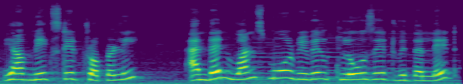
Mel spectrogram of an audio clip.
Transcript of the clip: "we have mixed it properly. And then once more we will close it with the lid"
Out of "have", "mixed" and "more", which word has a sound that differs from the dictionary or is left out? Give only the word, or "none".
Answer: none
